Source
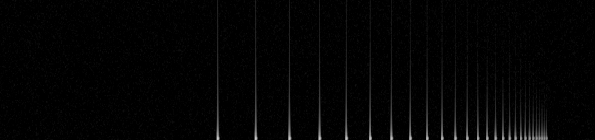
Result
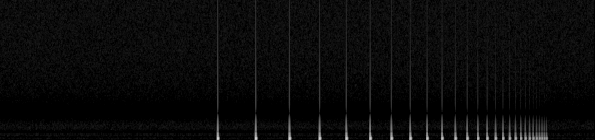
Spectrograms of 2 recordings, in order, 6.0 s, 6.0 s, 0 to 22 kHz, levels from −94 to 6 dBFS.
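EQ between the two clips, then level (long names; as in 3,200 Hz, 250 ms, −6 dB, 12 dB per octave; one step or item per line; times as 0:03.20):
phaser with its sweep stopped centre 890 Hz, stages 8
+5.5 dB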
